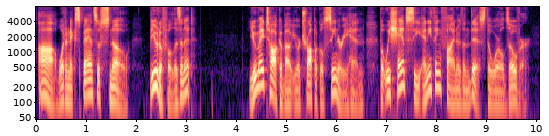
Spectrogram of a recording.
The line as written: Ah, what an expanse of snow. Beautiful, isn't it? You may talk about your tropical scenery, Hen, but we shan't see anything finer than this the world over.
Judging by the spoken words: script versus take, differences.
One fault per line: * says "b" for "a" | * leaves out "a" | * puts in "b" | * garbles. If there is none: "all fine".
* says "worlds" for "world"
